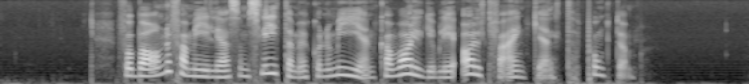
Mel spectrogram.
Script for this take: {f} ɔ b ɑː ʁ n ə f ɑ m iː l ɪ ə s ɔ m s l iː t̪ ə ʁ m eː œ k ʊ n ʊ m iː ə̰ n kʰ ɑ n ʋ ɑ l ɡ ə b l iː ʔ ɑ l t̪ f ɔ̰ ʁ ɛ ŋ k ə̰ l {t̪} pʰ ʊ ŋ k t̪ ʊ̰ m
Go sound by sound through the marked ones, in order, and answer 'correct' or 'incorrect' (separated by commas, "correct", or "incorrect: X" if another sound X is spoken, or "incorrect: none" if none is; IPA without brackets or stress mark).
correct, correct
